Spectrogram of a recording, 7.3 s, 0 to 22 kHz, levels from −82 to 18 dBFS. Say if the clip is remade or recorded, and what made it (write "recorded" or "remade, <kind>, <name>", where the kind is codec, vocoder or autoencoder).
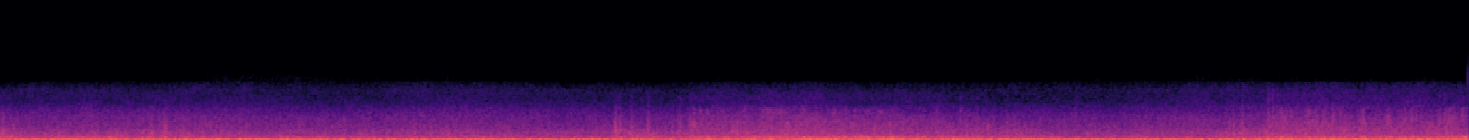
remade, vocoder, BigVGAN v2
